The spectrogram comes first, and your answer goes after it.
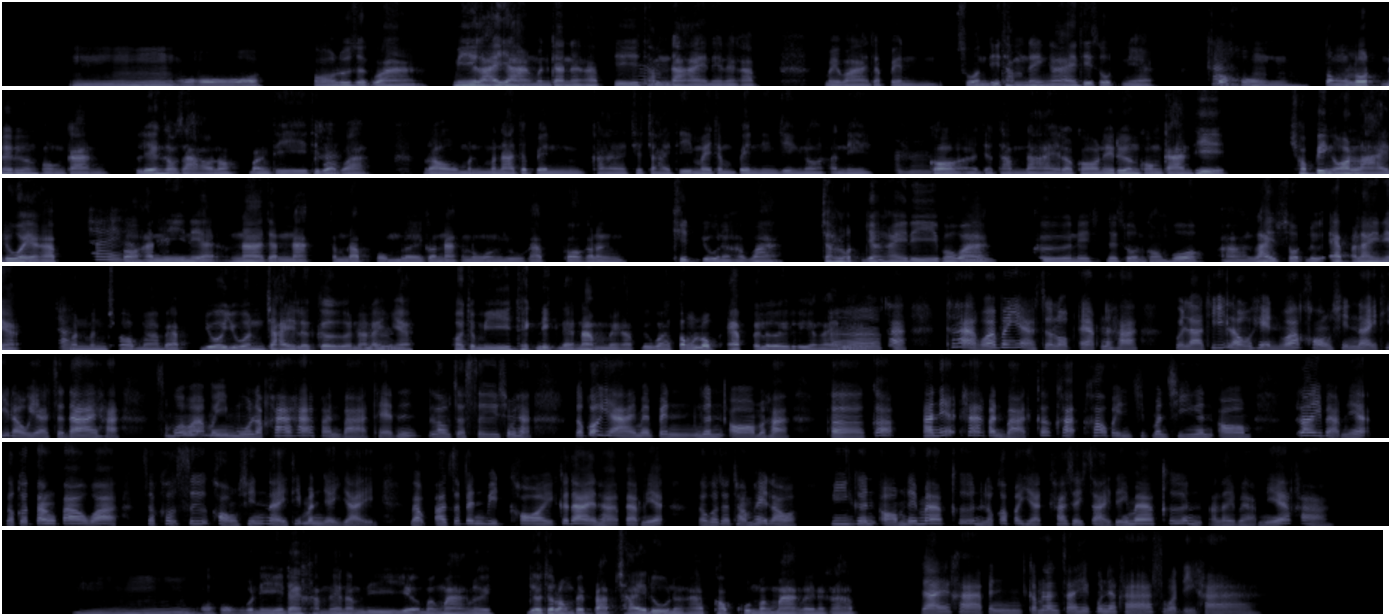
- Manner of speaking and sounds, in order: other background noise; "กําลัง" said as "กะลัง"; tapping
- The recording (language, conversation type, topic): Thai, advice, ฉันควรเริ่มออมเงินสำหรับเหตุฉุกเฉินอย่างไรดี?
